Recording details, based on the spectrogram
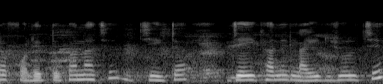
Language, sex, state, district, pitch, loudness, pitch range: Bengali, female, West Bengal, Kolkata, 205 Hz, -24 LUFS, 185-220 Hz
